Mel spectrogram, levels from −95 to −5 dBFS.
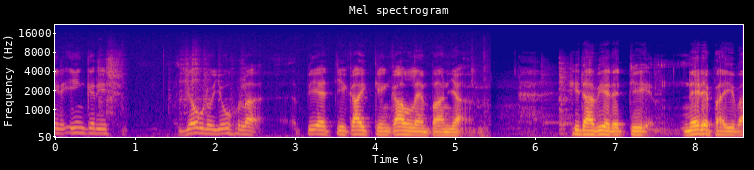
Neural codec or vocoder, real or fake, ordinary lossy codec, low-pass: none; real; none; 19.8 kHz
